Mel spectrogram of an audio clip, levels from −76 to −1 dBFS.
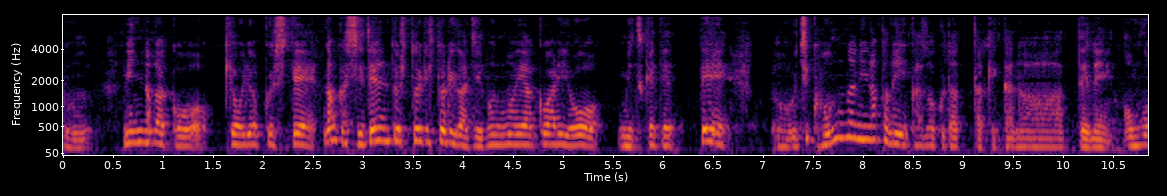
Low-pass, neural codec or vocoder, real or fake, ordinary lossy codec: none; codec, 16 kHz, 4.8 kbps, FACodec; fake; none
